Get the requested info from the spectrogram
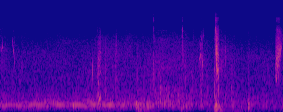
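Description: Scattered light clicks and knocks of someone moving about on a fibreglass deck boat, the loudest about three seconds in, over a faint steady hum during the first two seconds.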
